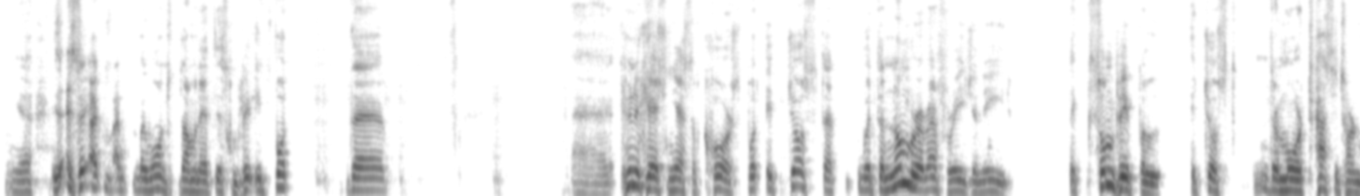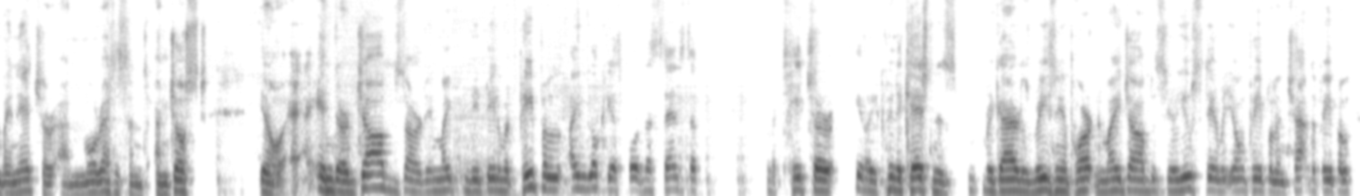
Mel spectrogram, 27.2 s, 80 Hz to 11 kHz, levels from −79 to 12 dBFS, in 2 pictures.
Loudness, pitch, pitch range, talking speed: -28 LUFS, 145 Hz, 135-155 Hz, 195 wpm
